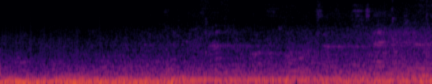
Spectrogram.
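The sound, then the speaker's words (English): A steady, deep rumble of a train heading north, next station Newcastle, rolling along the track continuously throughout, with faint high squeals rising near the end. “The rumble of the track, the whisper of anticipation.”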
